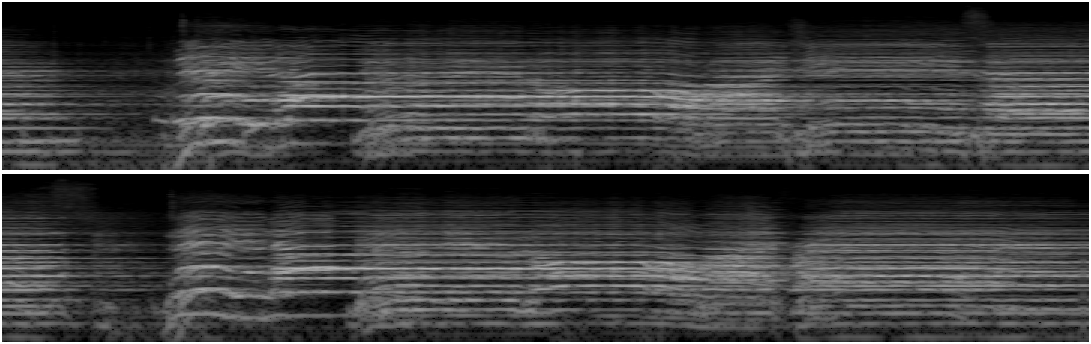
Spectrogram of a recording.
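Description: A choir of young women singing a hymn in parts, in two long phrases with held notes and a short breath between them just past the middle.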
